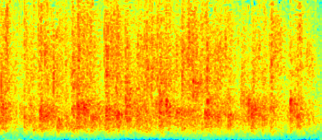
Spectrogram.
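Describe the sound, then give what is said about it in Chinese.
Applause from an audience thanking singers after a hymn performance: dense, steady clapping that fills the whole stretch at an even, fairly loud level with no voices on top. “我们鼓掌一下，谢谢他们。”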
